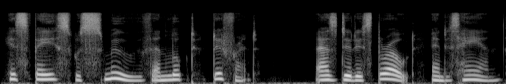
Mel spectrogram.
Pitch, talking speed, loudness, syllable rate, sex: 210 Hz, 165 wpm, -18 LUFS, 4.2 syllables/s, female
